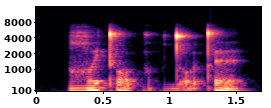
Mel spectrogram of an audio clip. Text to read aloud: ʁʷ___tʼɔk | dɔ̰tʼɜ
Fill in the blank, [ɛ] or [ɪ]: ɪ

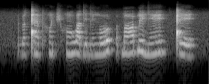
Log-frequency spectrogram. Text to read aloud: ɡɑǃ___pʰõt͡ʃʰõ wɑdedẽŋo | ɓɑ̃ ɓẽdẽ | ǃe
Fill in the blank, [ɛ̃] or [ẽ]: ɛ̃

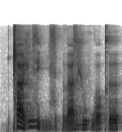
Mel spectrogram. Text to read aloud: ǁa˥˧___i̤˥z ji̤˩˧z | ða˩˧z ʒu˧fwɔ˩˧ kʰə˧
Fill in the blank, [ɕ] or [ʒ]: ʒ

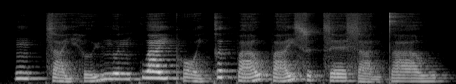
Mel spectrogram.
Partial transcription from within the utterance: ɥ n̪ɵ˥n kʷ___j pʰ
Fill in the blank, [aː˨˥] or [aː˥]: aː˥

